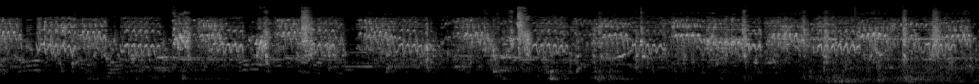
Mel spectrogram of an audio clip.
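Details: Budgerigar courtship chatter intended to encourage breeding: nearly unbroken, raspy, high-pitched warbling with clicks and sharp squeaks scattered throughout.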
